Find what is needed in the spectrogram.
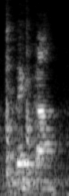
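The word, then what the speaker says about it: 냇가: 자, 그러면 야, 요거 발음하면 어떻게 돼? 이렇게 발음이 되죠. 내까. 그럼 얘는 무슨 게 적용된 거야?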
